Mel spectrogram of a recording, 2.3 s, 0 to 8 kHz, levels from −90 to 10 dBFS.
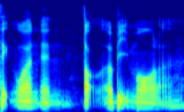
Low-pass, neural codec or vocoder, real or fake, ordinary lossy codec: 7.2 kHz; none; real; none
